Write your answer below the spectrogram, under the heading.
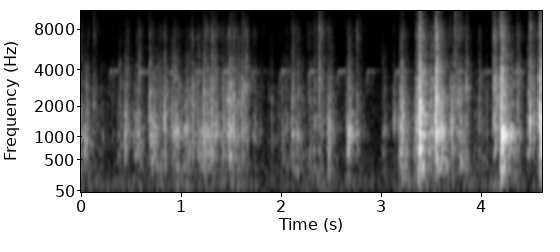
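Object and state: Thin plastic cup.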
